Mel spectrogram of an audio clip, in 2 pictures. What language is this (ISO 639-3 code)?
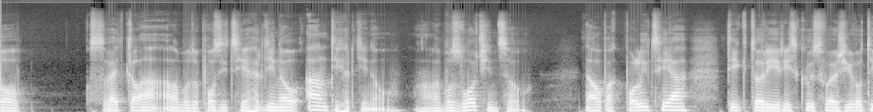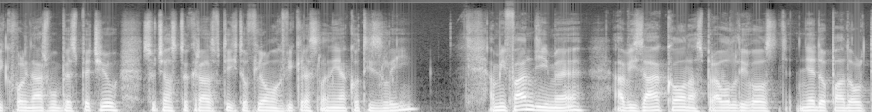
slk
